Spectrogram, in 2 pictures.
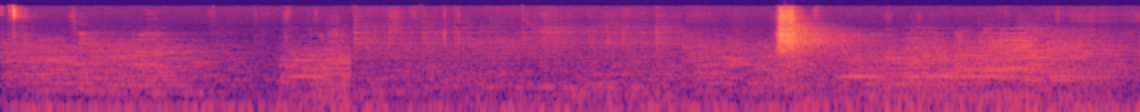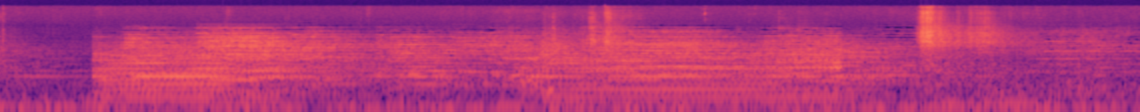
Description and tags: ZKM HFG Karlsruhe Indoor Atrium Organ Rehearsal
